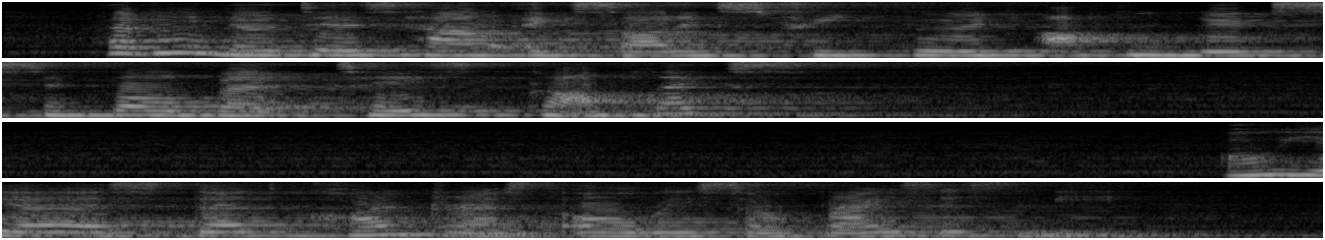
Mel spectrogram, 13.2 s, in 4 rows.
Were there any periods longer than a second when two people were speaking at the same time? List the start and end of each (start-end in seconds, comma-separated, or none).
none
